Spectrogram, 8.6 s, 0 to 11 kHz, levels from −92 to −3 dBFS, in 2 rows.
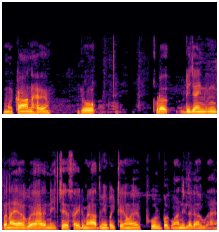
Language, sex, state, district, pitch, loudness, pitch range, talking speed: Hindi, male, Chhattisgarh, Balrampur, 135 Hz, -17 LUFS, 125-140 Hz, 140 wpm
